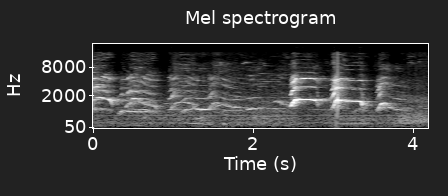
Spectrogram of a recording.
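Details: ['Brittany puppies playtime at a kennel: a series of descending, tonal whines, then two louder, sharper yelps with a faint howling quality, followed by a softer closing whine.']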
